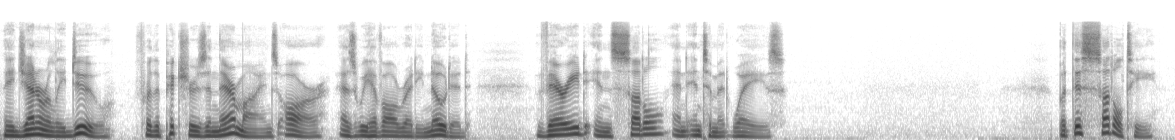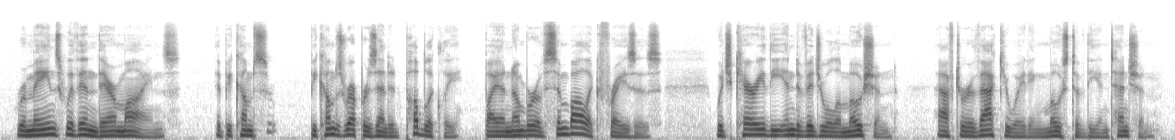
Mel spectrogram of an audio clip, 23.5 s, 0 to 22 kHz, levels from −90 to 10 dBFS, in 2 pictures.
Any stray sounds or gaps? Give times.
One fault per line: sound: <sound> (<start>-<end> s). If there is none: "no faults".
no faults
